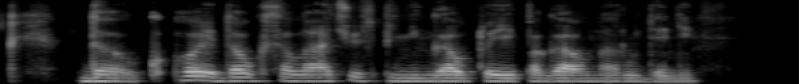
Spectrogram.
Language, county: Lithuanian, Kaunas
